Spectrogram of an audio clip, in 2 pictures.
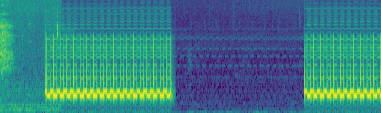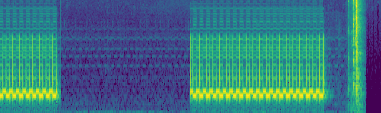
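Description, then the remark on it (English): A phone line rings three times as a call is placed from a phone to police dispatch, each long buzzy ring tone lasting about two seconds with even pauses between, preceded by brief handling noise and ending with a sharp click. No one speaks. “I can just call it in from my phone, right?”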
